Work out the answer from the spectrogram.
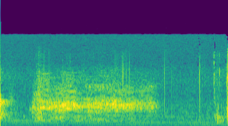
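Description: A dog named Buster growls in a radio drama, a rough, sustained snarl lasting about a second and a half before it breaks off into quieter, scattered noises.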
